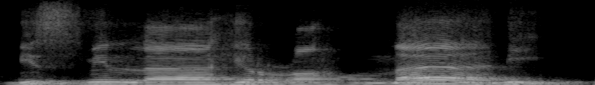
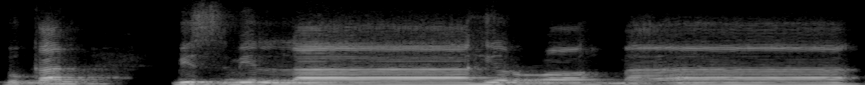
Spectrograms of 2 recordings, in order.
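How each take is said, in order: First: "Bismillahirrahmani" drawn out slowly, a held two counts; two beats long. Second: "bismillahirrahma-" stretched far too long, very slow; overlong. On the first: Teacher showing two harakat length. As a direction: hold the long vowel exactly two counts. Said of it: "Dan dua harokat". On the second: Teacher showing the overlong mistake. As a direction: drag the vowel on past its count. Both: Shown as a demonstration.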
